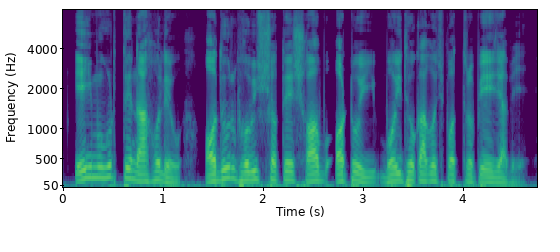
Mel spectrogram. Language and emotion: Bengali, neutral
